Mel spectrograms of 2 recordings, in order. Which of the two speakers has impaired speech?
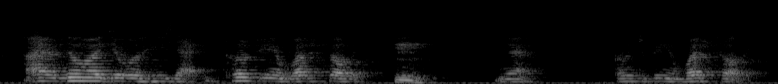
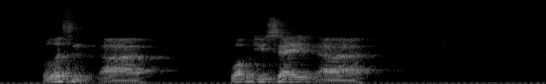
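The first: cerebral palsy; cerebral palsy, congenital, diagnosed around age six; visible tremors, medication reduced shaking.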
